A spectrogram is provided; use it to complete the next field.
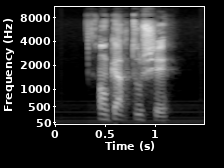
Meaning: to prepare a cartouche of firearms (by putting powders)
- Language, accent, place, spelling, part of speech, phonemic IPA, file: French, France, Lyon, encartoucher, verb, /ɑ̃.kaʁ.tu.ʃe/, LL-Q150 (fra)-encartoucher.wav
